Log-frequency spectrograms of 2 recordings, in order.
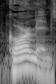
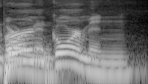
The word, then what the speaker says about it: Gorman: Burn Gormaj. – I'm sending it to you. Gorman, say it right. – Burn Gorman.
